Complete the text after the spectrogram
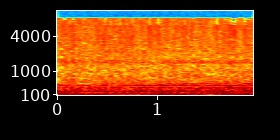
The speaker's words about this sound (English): Here comes a police car.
